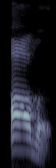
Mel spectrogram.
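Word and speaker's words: hour: एक वावल की आर H silent है इधर इसलिए इससे पहले भी लगता है एन आवर तो ये था डिफरेंस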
